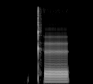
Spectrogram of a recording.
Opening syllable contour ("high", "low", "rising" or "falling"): low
